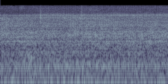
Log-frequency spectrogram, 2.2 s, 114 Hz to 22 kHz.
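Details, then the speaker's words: 2021 Geely Coolray that died when hot, just restarted after fuel pump replacement; smooth, even idle hum with steady low rumble, no misses or knocks; normal idle after repair. "yan guys nag-start na ang ating unit so obserbaran natin"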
